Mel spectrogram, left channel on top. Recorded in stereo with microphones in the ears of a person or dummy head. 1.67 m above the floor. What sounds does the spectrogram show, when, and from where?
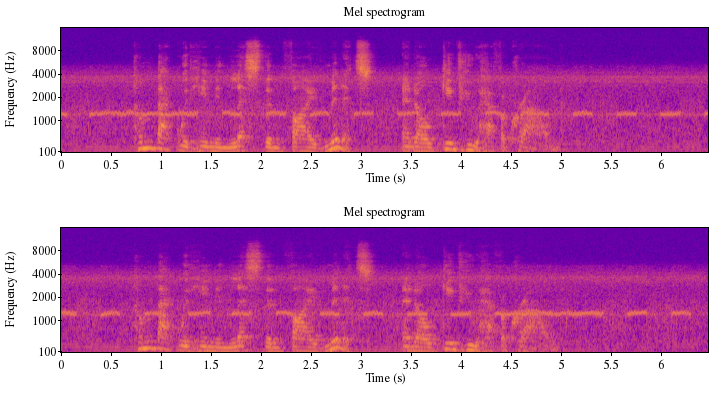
0.7 s a man speaking: 35° left (ahead or behind), 1.1 m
